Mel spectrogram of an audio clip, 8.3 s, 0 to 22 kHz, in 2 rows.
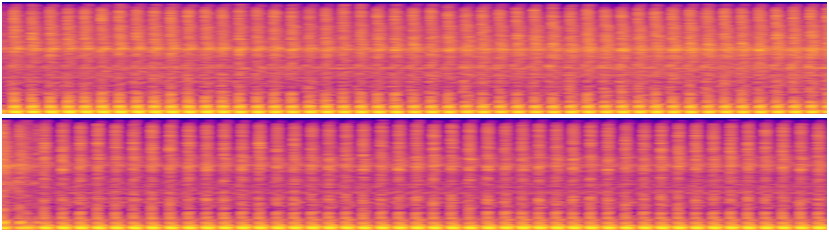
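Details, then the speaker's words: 1985 Honda Big Red 250ES barn-find single-cylinder ATV with a new header and custom stainless muffler replacing the rotted factory one: crisp, even single-cylinder thump at about four beats per second at idle; healthy, close to factory sound. "so needless to say i am really happy with the way that this sounds the header turned out great as well and it definitely sounds close to factory"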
